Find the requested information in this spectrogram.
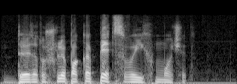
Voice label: friendly fire, Russian; bot radio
